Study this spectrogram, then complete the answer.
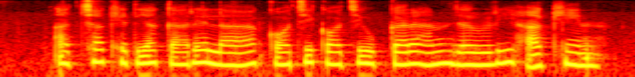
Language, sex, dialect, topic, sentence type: Magahi, female, Central/Standard, agriculture, question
